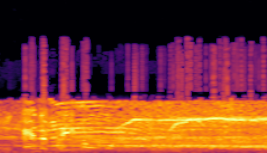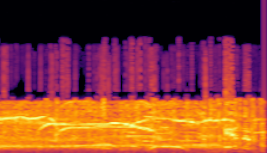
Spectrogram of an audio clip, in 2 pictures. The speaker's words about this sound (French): On ne vous entend pas, crie la foule.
